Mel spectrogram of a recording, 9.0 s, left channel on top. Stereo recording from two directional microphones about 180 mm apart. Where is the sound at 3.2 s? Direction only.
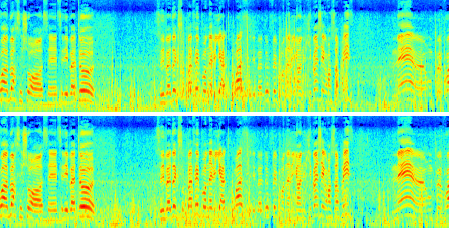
10° left (ahead or behind).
